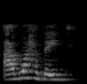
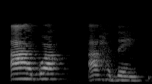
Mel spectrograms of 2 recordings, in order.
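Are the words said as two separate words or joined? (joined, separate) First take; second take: joined; separate. First: The words run together, losing the middle vowel. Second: The two words are said separately, vowels kept. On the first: The speaker calls it right. "eu falo aguardente" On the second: The speaker calls it wrong. "eu não falo água ardente"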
